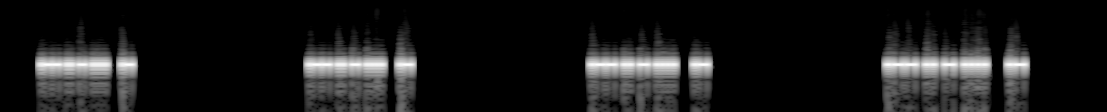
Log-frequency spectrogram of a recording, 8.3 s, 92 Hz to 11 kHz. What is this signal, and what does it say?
Morse code, heard as a keyed tone, about 57 wpm, 700 Hz. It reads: WITH A WITH A WITH A WITH A
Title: Speed-Racing - Sets of 2 Words 50wpm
